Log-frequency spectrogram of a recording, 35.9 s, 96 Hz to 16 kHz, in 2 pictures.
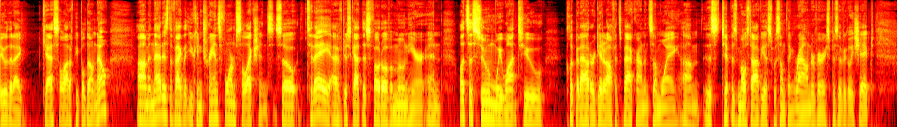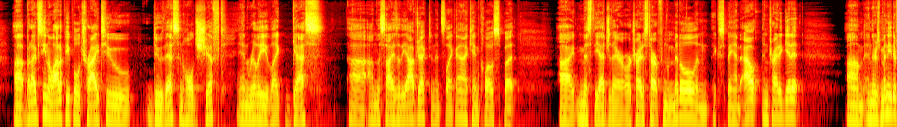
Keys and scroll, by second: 3.2 space, 5.0 space.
